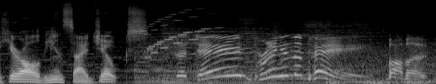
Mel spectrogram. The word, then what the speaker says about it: Zidane: Zidane bringing the pain. Baba, it's pronounced Zidane.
